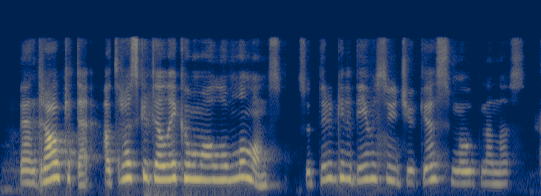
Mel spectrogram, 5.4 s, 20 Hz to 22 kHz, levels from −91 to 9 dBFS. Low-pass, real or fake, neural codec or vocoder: 10.8 kHz; fake; codec, 24 kHz, 1.2 kbps, DualCodec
